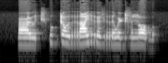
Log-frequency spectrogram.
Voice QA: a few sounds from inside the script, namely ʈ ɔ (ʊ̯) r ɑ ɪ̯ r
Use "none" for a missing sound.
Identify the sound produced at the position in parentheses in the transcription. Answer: ʊ̯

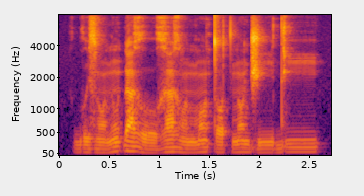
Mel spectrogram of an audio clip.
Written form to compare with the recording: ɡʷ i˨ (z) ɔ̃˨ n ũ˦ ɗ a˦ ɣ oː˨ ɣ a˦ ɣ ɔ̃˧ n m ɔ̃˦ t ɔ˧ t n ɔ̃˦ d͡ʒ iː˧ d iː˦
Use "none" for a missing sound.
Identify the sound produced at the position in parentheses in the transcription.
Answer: z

